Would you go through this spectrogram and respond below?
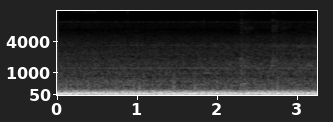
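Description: Road traffic with many cars going by makes a loud, steady low rumble of engines and tyres, with no gaps.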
